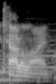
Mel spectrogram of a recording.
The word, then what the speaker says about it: Catiline: How do you pronounce it? I would say Catiline.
